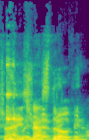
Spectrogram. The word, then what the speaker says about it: na zdrowie: So I don't know if you remember from before, but we taught you how to say the Polish way of saying cheers. – Yes. – Which is na zdrowie. – Yes, nice driveway.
